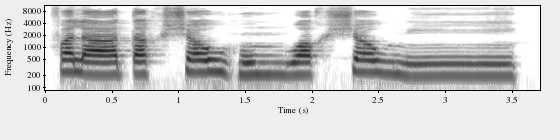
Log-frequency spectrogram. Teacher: إِلَّا الَّذِينَ ظَلَمُوا مِنْهُمْ، اسی طرح یہاں پہ یہ واو مدہ ہے اور یہ یا مدہ ہے، دونوں کو ہی ایک ایک الف کی مقدار کھینچ کے یعنی لمبا کر کے پڑھیں گے۔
